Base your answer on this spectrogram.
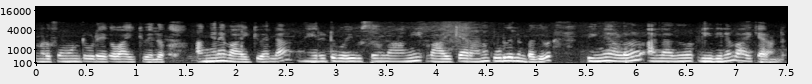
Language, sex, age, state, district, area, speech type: Malayalam, female, 18-30, Kerala, Pathanamthitta, urban, spontaneous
